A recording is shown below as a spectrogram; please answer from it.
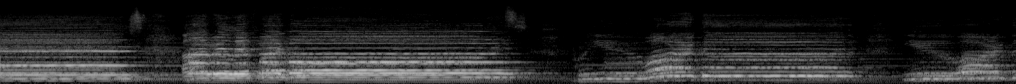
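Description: Choir singing slow, held chords phrase by phrase, with short breaks between phrases about two, six and nine seconds in.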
